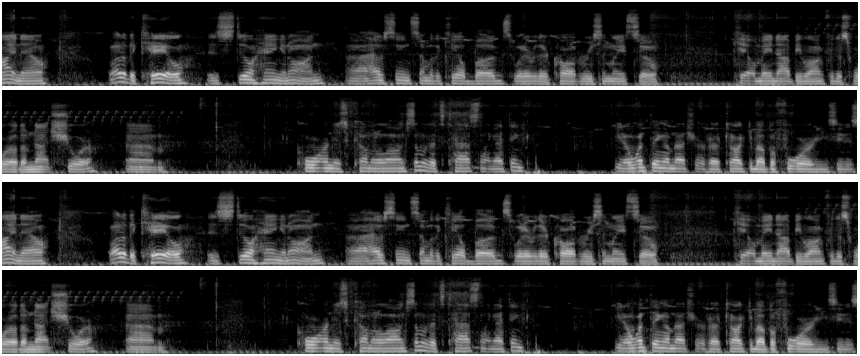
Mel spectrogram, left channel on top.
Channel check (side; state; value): both; normal; correlation 0.68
